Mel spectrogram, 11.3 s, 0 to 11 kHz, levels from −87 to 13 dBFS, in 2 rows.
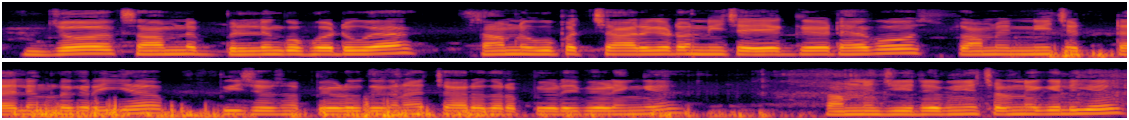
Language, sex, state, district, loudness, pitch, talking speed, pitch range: Bundeli, male, Uttar Pradesh, Budaun, -14 LUFS, 165 Hz, 225 wpm, 160-175 Hz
